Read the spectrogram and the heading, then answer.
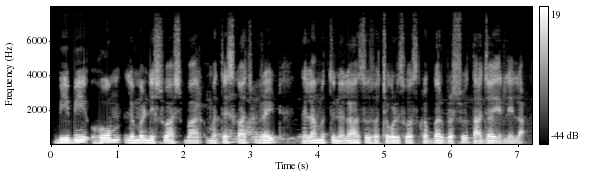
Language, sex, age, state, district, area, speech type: Kannada, male, 18-30, Karnataka, Shimoga, rural, read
